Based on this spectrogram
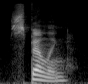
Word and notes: spelling: American English

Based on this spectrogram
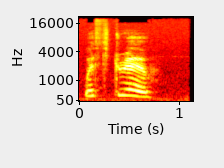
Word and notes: withdrew: American English

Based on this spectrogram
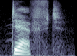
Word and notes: deft: American English

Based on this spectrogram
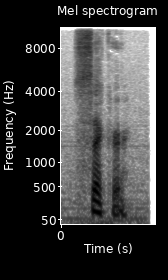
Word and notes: sicker: American English

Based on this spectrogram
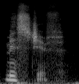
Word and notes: mischief: American English

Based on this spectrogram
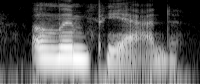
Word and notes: olympiad: American English

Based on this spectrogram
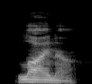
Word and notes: liner: Australian English

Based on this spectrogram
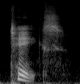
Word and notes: takes: American English

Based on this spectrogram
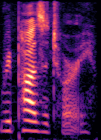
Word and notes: repository: American English

